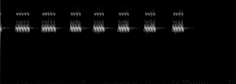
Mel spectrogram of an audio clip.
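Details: Seven evenly spaced, high, buzzy chirps from a male cricket on a summer evening, each lasting a fraction of a second, then quiet.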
